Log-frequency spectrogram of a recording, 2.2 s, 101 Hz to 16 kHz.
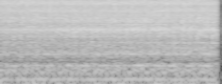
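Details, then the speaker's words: Volvo Penta 4.3 boat engine after reconnecting a spark plug wire that had come off one cylinder and caused knocking and ticking: deep, even burble with steady firing and no knock or tick; normal idle. "i don't hear that knocking noise at all anymore sounds smooth too"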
